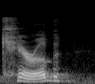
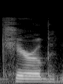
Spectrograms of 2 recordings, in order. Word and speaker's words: cherub: And he says, you are the anointed cherub. Notice the pronunciation, cherub, not cherub.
